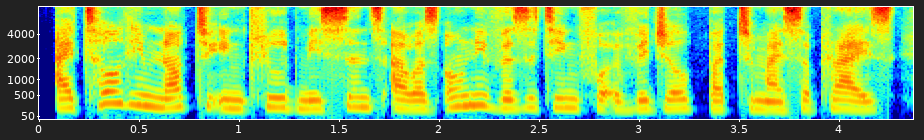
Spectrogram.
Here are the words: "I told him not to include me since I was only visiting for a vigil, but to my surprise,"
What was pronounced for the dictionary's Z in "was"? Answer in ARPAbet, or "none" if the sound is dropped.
Z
